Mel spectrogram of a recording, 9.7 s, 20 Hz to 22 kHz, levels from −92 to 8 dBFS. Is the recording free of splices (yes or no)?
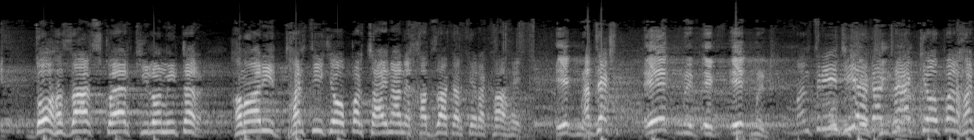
no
